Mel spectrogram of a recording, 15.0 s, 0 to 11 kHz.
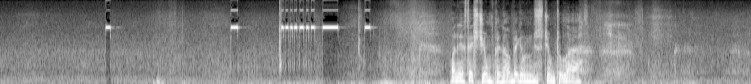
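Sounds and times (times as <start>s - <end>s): bite alarm beeps: 2.1s - 2.4s, 4.6s - 4.9s, 5.6s - 7.6s.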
